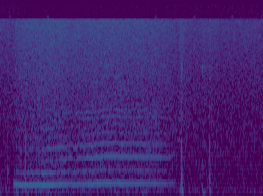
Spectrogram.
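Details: Titus, a pet cat, snoring while asleep: one long, steady whistled tone with a nasal buzz lasting about a second and a half, followed by a few soft clicks in a quiet room.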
